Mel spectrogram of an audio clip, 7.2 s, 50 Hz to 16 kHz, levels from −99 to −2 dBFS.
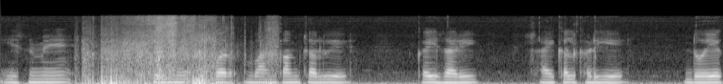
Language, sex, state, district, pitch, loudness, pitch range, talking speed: Hindi, male, Chhattisgarh, Sukma, 135 Hz, -21 LUFS, 130-140 Hz, 115 wpm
